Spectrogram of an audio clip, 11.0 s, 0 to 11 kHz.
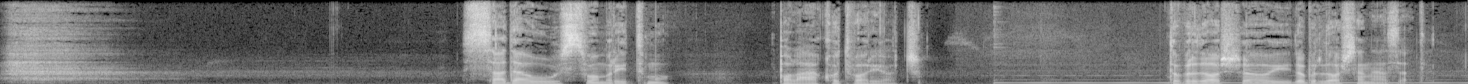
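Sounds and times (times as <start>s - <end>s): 
slow deep breathing during a guided relaxation exercise: 0.0s - 1.5s
speech: 3.7s - 5.1s, 5.8s - 7.6s, 8.8s - 10.8s.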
